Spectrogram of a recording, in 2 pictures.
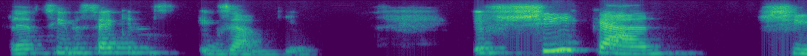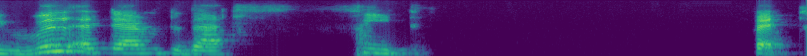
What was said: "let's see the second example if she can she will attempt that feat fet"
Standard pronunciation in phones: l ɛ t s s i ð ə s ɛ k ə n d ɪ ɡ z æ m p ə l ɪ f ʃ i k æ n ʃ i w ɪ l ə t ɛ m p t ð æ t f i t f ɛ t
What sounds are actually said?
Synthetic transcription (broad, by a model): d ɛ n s s i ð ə s ɛ k ə n d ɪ ɡ z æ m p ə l ɪ f ʃ i k æ n ʃ i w ɪ l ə t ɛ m t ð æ t f i t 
